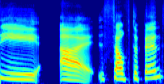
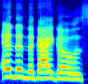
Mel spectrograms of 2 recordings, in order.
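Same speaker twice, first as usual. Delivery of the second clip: normal talking voice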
